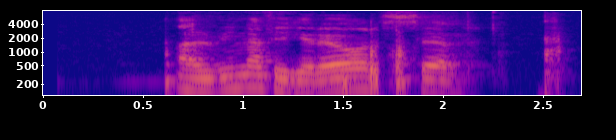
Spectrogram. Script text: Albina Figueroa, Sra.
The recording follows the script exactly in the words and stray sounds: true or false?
true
